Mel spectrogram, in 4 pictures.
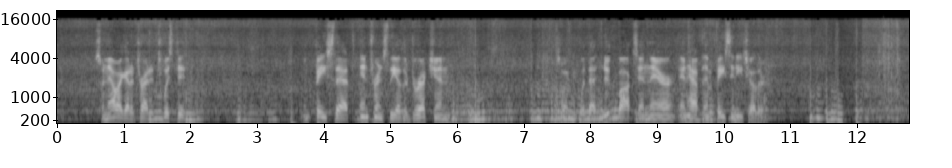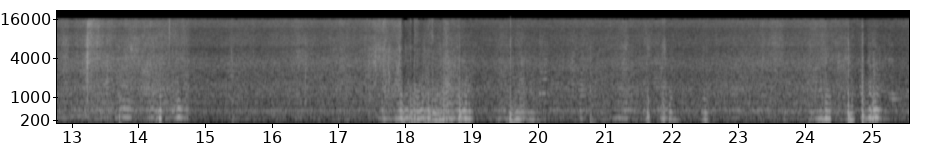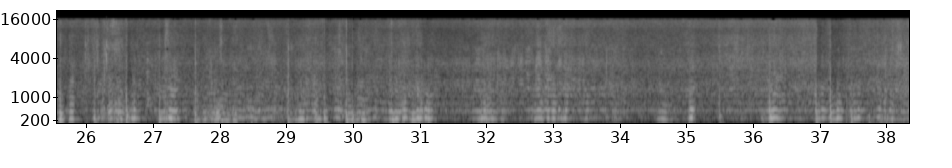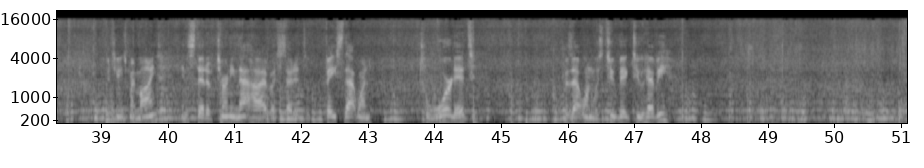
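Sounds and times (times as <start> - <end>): honeybees buzzing: 0.0 - 51.0
wooden hive boxes knocking: 3.4 - 3.7, 5.9 - 8.8, 11.2 - 12.8, 17.8 - 20.1, 20.7 - 21.0, 21.6 - 22.0, 24.2 - 31.8, 35.4 - 42.4, 44.4 - 46.0, 47.6 - 51.0.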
